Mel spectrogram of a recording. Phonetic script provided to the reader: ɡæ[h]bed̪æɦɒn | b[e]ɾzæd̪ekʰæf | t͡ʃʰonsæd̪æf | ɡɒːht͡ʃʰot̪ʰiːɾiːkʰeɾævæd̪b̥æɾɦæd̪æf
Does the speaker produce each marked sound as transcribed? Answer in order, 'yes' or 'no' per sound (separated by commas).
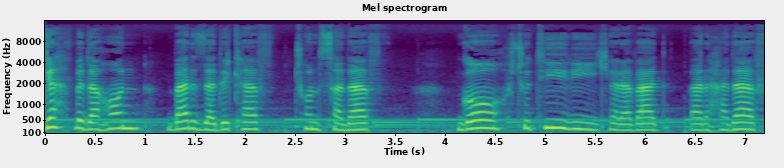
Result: yes, no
